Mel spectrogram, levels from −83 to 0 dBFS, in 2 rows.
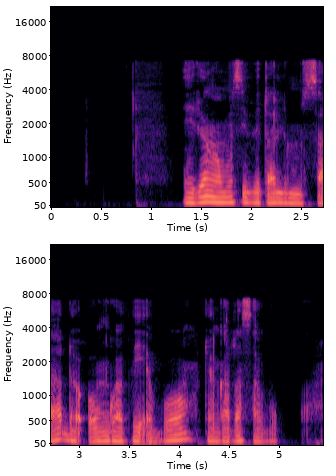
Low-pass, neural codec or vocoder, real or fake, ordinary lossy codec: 7.2 kHz; none; real; none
